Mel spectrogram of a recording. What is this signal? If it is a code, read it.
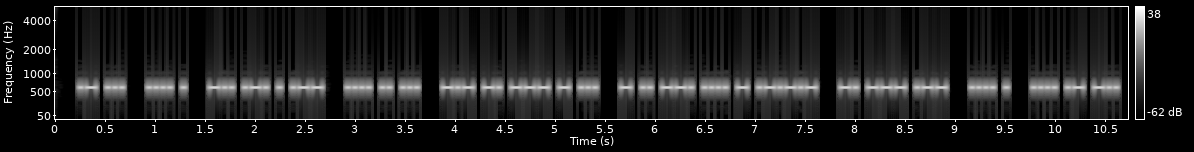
Morse code, heard as a keyed tone, about 34 wpm, 600 Hz. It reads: AS HE DREW HIS KNOTS TIGHT. NOW HE HAD
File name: the old man and the sea / the old man and the sea 1 35wpm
